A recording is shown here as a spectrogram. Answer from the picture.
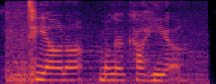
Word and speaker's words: Mangakahia: As for her name, well, it could be one you are still trying to learn how to pronounce. Tiana Mangakahia.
